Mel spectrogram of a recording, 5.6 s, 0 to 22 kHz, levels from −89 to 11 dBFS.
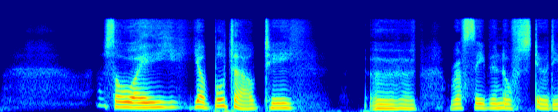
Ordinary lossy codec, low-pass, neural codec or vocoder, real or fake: none; 10.8 kHz; codec, 16 kHz in and 24 kHz out, 0.4 kbps, LongCat-Audio-Codec, four codebook decoder; fake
